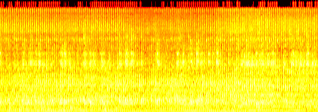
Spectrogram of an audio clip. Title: Jeep liberty CRD rattle/grind noise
